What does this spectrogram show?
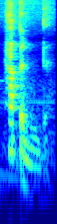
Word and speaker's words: happened: Happened, happened. This ends in an N, which is the dominant sound. So this is the dog sound.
